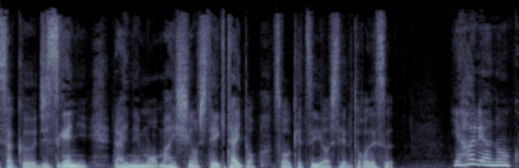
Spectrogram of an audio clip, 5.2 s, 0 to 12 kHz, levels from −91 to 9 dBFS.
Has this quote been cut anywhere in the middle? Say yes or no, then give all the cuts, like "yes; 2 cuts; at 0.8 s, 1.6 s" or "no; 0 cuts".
no; 0 cuts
